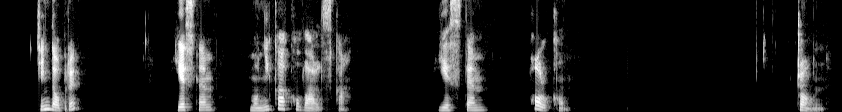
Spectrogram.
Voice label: dialogue, Polish language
